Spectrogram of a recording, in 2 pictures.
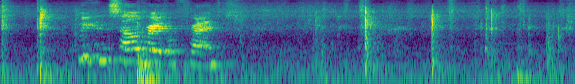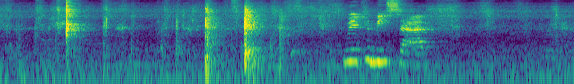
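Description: Young girls talk and laugh nearby in a room with some echo.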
